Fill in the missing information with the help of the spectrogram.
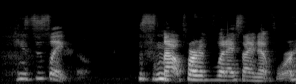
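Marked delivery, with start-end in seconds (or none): none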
